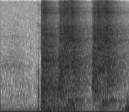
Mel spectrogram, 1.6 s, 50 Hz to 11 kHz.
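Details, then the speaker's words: 2020 Yamaha YZ250X two-stroke with aftermarket Panthera electric starter fitted: the starter turns it over somewhat slowly at first, then the engine catches and fires right up with quick throttle blips; normal, clean start. "turns it over at first it's a little under settling that it won't spin it like over super fast and start it right away but it seems that you have to want to start the bike so you can't just sit there and crank it over"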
